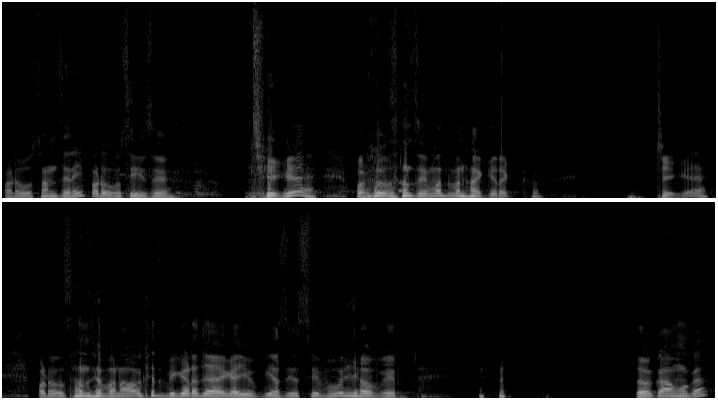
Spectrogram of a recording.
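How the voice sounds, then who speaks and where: A man's voice: high-pitched, normal speed, long pauses, warm tone, no echo, clean studio sound. A young adult man with an Indian accent teaching history to a class, joking with students and slipping between Hindi and English. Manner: jokey, mixes Hindi and English, asks the class questions. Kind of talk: classroom lecture.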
